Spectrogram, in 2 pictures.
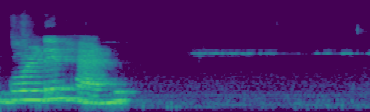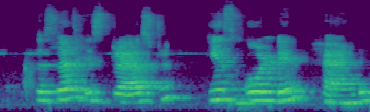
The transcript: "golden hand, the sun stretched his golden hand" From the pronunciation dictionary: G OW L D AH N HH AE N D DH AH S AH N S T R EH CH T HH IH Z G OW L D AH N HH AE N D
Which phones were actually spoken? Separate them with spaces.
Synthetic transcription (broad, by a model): G OW L D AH N HH AE N D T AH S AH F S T R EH S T HH IH Z G OW L D AH N HH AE N D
